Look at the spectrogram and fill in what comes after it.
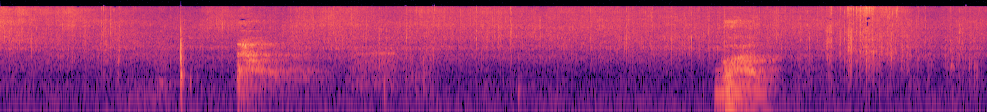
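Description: Faint steady sizzling of food frying over a campfire. A sharp click comes about two seconds in, and a brief voiced 'mm' from a man eating comes about seven seconds in.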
